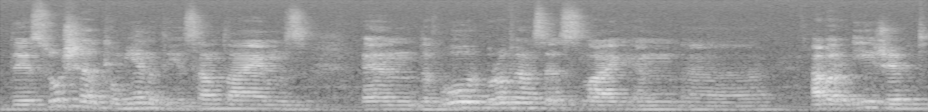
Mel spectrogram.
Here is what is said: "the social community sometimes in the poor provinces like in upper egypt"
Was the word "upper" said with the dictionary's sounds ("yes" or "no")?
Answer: no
